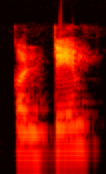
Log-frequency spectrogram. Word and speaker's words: contempt: टी आ रहा है तो यहाँ पर पी साइलेंट हो जाएगा। तो CONTEMPT को क्या पढ़ेंगे हम? कंटेम्प्ट पढ़ेंगे।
